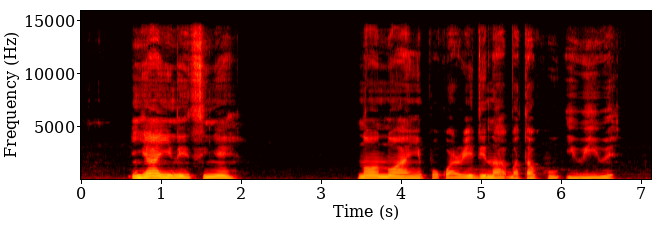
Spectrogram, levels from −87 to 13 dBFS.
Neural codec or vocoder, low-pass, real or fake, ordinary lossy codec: none; 14.4 kHz; real; none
